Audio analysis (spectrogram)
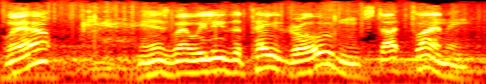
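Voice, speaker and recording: An actor playing a suave, calm, determined young gentleman sleuth in 1930s radio drama style. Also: mid-range voice, a little slow, music in the background, lightly acted. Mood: composed, determined. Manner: composed, urbane. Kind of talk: 1930s American radio acting. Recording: very hissy, muffled 1930s radio recording.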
